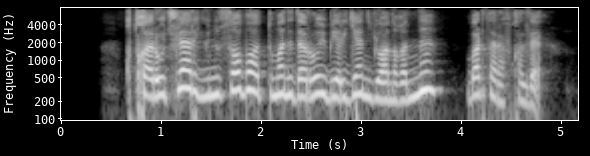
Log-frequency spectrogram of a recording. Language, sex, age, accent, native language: Uzbek, female, 19-29, Toshkent viloyati, Russian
